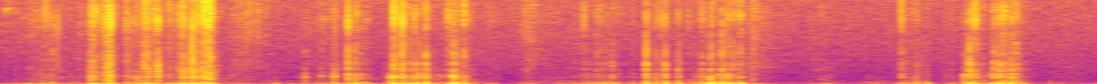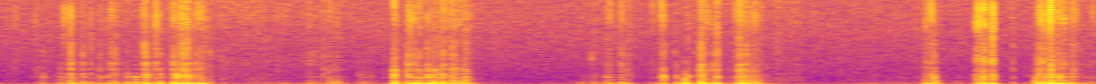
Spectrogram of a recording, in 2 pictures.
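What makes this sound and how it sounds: Long blue-painted nails scratch the coarse polyester mesh top of a bone-shaped car wash sponge, soft foam with a chenille microfiber fringe, resting on a marble surface. Irregular bursts of rough, rasping scratches come and go with short pauses between, carrying a dull low rumble underneath and some bright upper texture.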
